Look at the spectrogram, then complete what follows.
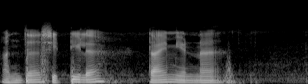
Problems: none marked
